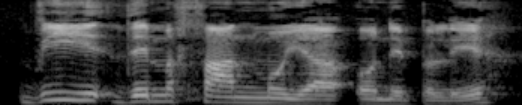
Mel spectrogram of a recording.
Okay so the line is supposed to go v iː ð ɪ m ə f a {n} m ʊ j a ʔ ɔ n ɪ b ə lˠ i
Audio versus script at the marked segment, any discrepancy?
no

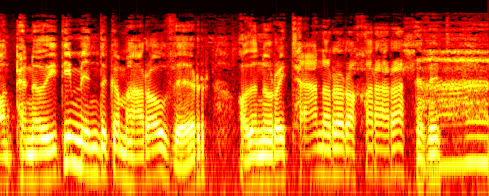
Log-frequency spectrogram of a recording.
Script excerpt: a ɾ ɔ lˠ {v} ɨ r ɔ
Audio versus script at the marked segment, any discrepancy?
no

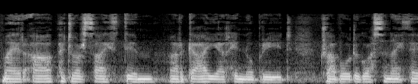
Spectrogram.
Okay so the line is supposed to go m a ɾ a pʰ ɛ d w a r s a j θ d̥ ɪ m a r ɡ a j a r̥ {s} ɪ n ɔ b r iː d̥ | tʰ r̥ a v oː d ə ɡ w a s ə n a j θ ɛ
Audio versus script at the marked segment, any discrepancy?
yes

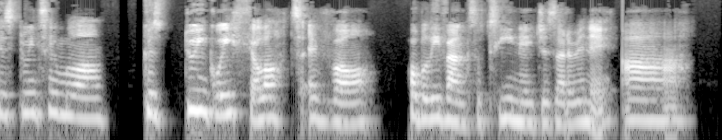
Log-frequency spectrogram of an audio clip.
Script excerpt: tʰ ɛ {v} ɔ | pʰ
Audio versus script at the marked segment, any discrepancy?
no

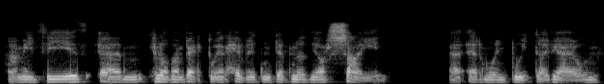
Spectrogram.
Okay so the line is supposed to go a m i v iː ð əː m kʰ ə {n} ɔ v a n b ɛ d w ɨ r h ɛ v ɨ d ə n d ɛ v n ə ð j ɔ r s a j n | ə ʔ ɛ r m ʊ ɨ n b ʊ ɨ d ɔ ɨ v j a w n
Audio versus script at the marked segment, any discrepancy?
no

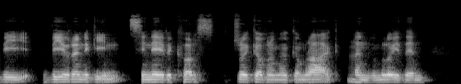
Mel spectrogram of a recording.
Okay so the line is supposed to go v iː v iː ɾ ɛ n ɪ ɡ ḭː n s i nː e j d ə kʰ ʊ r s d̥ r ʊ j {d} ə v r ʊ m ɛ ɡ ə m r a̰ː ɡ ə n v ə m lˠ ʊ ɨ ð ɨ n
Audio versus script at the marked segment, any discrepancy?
yes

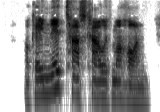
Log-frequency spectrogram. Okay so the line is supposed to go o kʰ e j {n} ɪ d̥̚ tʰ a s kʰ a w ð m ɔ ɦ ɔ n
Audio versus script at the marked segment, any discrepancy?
no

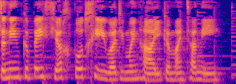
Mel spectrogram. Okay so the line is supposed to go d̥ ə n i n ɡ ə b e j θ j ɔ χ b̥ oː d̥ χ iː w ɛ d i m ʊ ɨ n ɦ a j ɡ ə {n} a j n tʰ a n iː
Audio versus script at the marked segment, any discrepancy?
yes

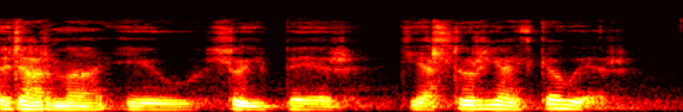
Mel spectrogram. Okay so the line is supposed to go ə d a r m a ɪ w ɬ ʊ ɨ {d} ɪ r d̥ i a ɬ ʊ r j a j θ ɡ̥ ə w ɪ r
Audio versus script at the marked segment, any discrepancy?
yes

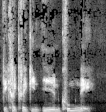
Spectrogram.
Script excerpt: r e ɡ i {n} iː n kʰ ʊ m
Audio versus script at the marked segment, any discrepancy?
no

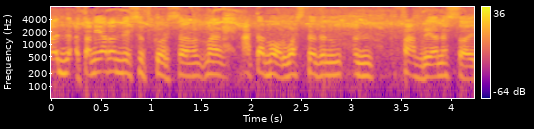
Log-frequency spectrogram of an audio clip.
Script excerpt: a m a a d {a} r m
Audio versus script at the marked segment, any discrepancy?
no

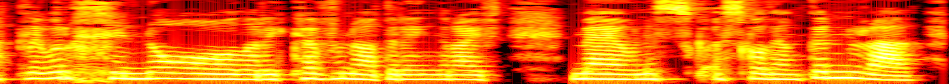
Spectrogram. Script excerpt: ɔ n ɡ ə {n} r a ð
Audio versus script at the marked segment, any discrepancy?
no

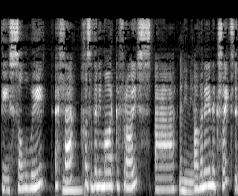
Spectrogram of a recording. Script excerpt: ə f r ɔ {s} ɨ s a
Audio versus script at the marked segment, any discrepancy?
yes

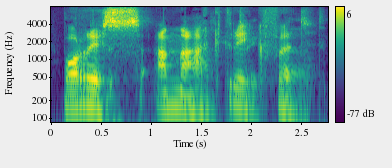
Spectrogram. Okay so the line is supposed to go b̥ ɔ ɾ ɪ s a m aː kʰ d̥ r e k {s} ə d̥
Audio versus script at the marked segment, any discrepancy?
yes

